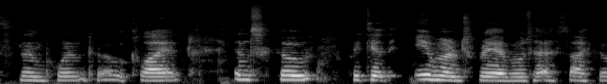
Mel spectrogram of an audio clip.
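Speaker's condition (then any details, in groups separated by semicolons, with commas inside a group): Cerebral palsy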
